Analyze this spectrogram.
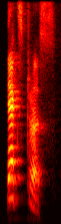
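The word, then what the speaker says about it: dexterous: आर ओ यू एस डेक्सस क्या पढ़ते हैं इसको डेक्सस डी ई मतलब डे एक्स मतलब एक्स टी मतलब टे हमने वो श वाला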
